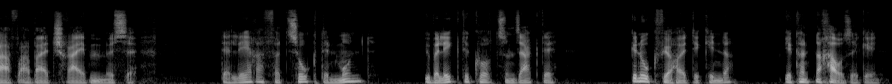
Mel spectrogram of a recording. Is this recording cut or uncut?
uncut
